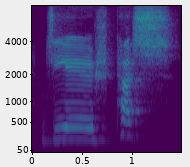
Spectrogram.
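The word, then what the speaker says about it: ज्येष्ठ: प्राणद प्राणो प्राणो दीर्घ जियेष्ठ ठ महाप्राण जिए ज के साथ में य का स्पष्ट उच्चारण है जियेष्ठस श्रेष्ठ प्रजापतिह जिएष्ठस विसर्ग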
